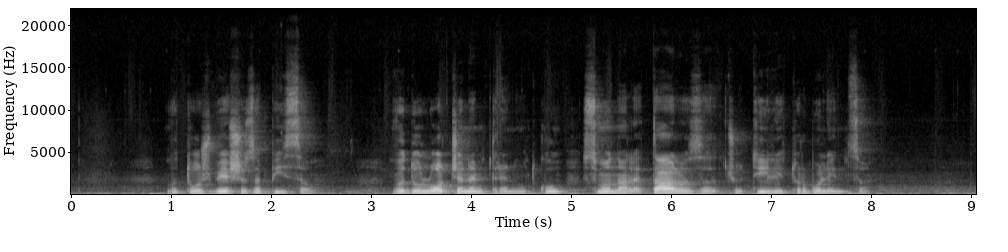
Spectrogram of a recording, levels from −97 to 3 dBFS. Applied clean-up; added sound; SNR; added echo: none; Walk, footsteps; 13 dB; none.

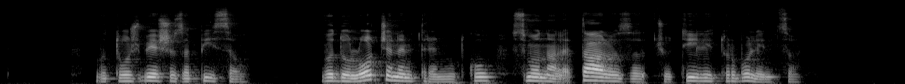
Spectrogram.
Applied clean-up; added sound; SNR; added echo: neural mask model RNNoise.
